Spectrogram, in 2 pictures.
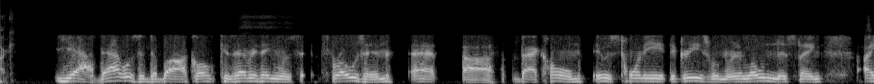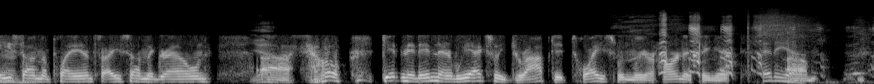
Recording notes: joins us on the phone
